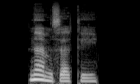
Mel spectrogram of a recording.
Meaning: national, nationalistic, nationalist
- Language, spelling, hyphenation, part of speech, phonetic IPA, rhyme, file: Hungarian, nemzeti, nem‧ze‧ti, adjective, [ˈnɛmzɛti], -ti, Hu-nemzeti.ogg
